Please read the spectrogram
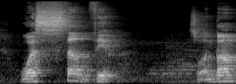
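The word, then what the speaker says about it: واستغفر: May nauna sa kanyang isang letra, magiging silent po siya. Wastaghfir.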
